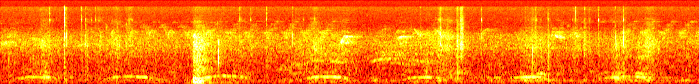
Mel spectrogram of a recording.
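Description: Faint bird cooing: a soft, low call that rises and falls, repeated about once a second. A single knock sounds about two and a half seconds in.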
